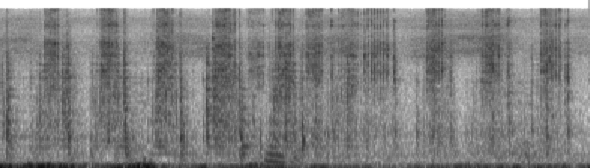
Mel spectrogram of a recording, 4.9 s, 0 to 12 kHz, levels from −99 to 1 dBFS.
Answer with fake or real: real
